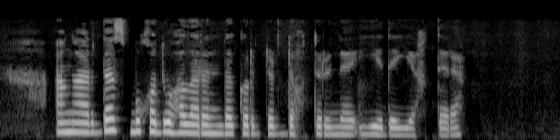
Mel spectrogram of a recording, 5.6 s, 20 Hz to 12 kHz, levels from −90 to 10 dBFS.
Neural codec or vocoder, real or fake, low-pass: none; real; 7.2 kHz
